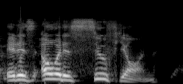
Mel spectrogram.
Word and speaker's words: Sufjan: I top only know five albums Sufjan ever.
